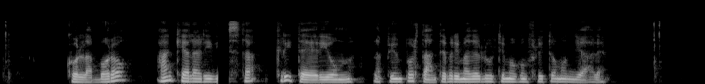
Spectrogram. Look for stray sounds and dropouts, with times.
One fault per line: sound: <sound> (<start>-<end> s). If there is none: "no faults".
sound: dropout (2.2-2.3 s)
